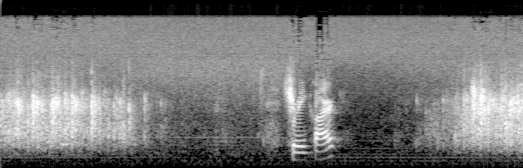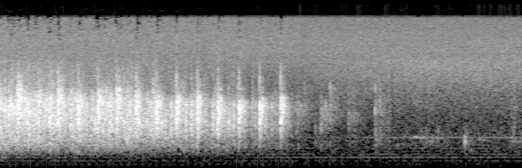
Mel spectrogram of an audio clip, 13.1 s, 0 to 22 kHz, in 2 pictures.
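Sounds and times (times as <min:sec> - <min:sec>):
audience applause: 0:00.0 - 0:02.1, 0:05.3 - 0:11.0.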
